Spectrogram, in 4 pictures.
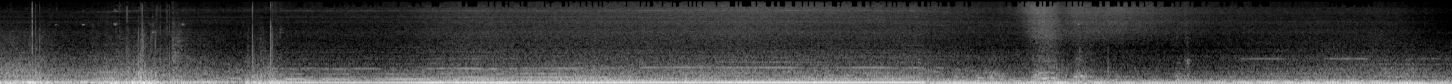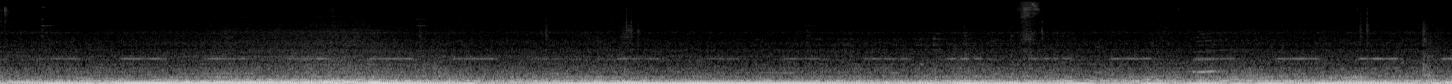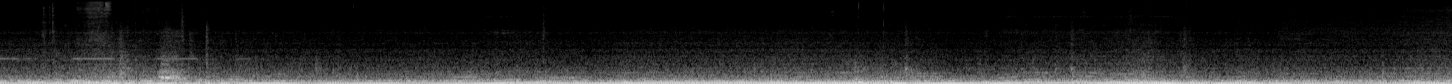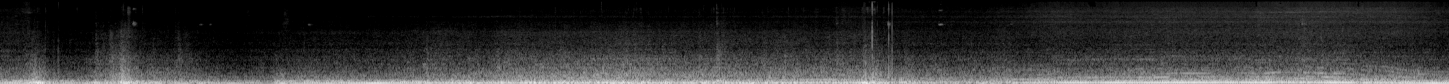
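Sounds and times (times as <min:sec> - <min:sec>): vehicle engine low rumble: 0:00.0 - 0:58.0.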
